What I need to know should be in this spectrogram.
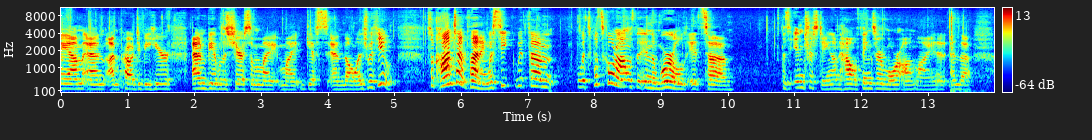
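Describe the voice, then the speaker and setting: Over noticeable background noise and audible room echo, a woman at medium pitch talks with lively intonation and big swings in loudness. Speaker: online business coach. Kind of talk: live webinar training. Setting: Facebook live stream. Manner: fast.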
